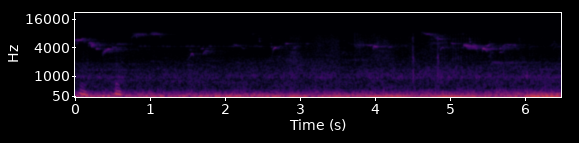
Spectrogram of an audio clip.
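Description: Small birds chirping in short, high calls, scattered through the whole stretch, over a steady low rumble.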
